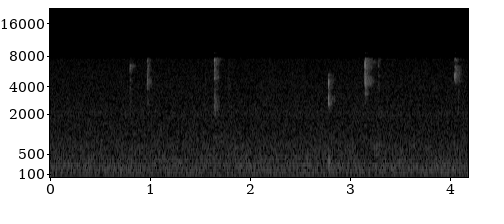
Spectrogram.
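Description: Faint computer keyboard keystrokes: about half a dozen separate taps, unevenly spaced, as a word is typed.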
